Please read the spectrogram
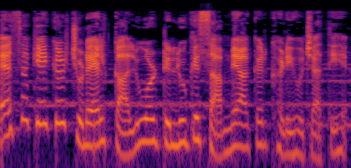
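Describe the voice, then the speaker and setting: A woman's voice: on the high side, wildly swooping pitch, faint music behind. A woman storyteller delivering scripted narration for a tale.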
